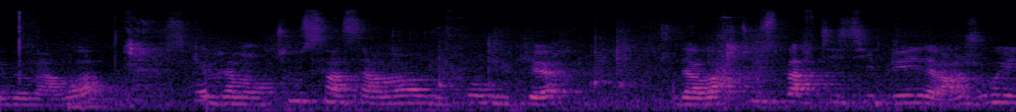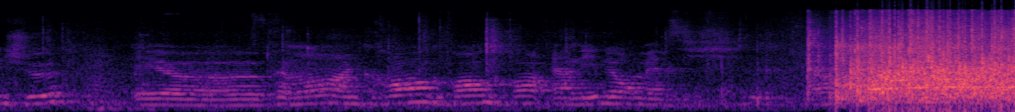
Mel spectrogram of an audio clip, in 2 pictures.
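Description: A woman speaks calmly to a crowd.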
